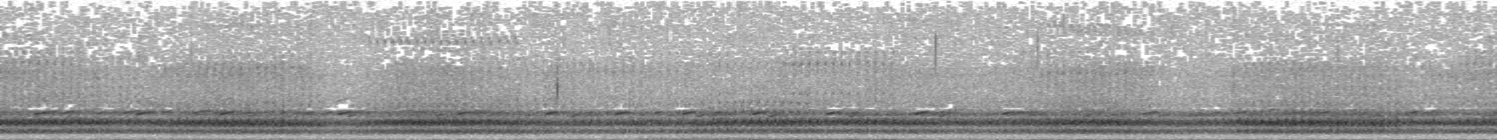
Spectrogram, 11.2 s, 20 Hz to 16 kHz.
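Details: Gray treefrog (Hyla versicolor) chorus in May 2010, just before a thunderstorm hit: dense overlapping pulsed trills forming a steady continuous wall of sound, with high peeping Spring Peepers in the background and low rumble underneath.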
